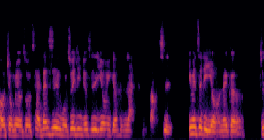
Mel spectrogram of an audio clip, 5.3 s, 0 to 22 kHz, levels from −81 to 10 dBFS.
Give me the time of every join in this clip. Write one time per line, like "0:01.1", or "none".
none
